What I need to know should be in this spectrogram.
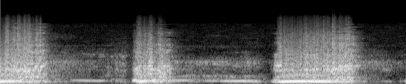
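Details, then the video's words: Male lion recorded at Nkorho on 29 September 2008: loud, harsh roaring blasts broken by short low grunting moans, three heavy bursts packed into a few seconds. "Male Lion part 2, and some bad noises after he left"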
